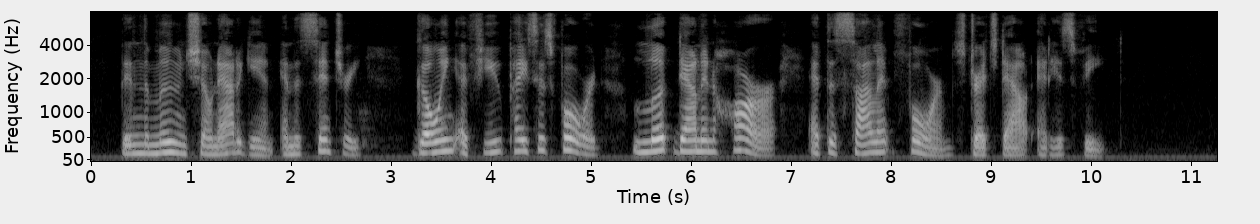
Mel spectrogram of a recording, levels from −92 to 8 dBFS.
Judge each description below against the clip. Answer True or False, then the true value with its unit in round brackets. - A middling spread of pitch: False (7.5 semitones)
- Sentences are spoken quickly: False (145 wpm)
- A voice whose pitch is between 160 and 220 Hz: True (190 Hz)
